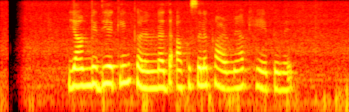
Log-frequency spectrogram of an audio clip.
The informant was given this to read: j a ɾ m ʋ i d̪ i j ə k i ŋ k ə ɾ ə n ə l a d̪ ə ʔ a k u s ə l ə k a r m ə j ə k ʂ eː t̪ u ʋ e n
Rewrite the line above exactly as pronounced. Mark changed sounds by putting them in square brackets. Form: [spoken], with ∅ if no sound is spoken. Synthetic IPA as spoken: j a [∅] m ʋ i d̪ i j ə k i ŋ k ə ɾ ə n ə l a d̪ ə ʔ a k u s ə l ə k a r m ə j [a] k [h] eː t̪ u ʋ e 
